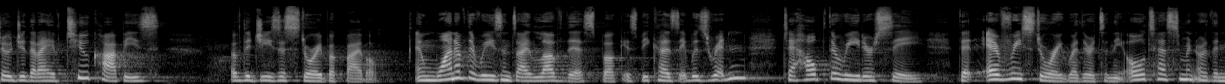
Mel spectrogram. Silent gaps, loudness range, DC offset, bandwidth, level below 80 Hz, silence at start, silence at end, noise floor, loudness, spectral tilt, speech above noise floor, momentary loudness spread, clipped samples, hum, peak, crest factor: none; 2 LU; under 0.1%; 16 kHz; -72 dBFS; 0 s; 0 s; -52 dBFS; -24 LUFS; -4 dB/octave; 28 dB; 9 LU; under 0.1%; none; -6 dBFS; 18 dB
